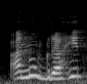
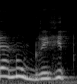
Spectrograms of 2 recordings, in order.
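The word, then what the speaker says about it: अनुगृहीत: अनुग्रहित ना करते, अनुगृहित करते हैं, गृहित, ठीक है, अनुगृहित, ये इंपॉर्टेंट है, इसे ध्यान रखिएगा, अनुगृहित करते हैं, ठीक है।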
